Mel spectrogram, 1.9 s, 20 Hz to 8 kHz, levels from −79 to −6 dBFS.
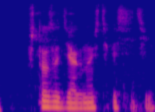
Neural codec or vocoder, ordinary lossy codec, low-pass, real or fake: none; none; 7.2 kHz; real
